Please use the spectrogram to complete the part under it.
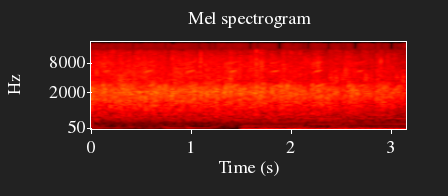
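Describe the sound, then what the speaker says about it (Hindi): Sustained applause from a large crowd at a Tribal Pride Day rally in Bhopal marking Birsa Munda's birth anniversary, dense and loud clapping rolling on continuously with a low rumble rising partway through. "भोपाल में जनजातीय गौरव दिवस में जुटी भीड़ पीएम मोदी की योजनाओं पर तालियों के जरिए अपनी मोहर लगा रही थी।"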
